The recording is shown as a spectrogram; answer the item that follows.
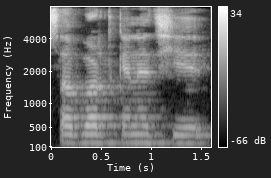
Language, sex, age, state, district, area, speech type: Maithili, female, 45-60, Bihar, Samastipur, rural, spontaneous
